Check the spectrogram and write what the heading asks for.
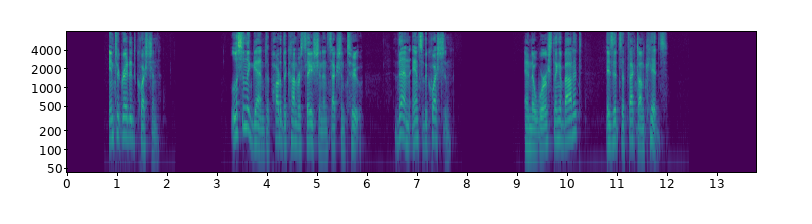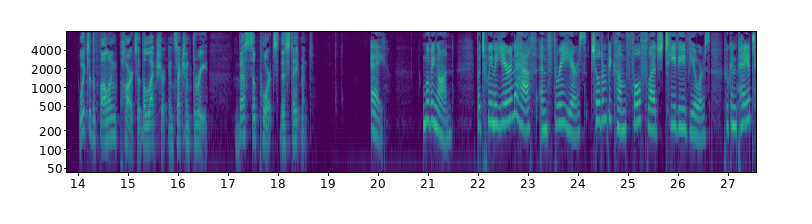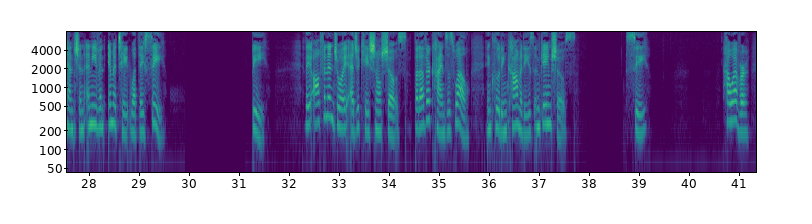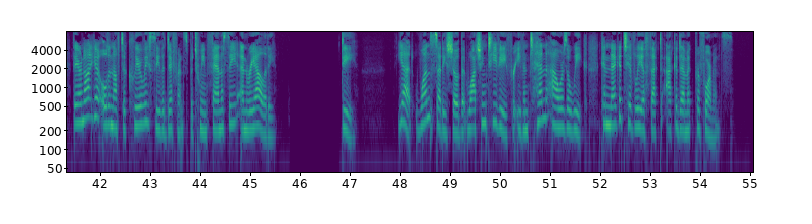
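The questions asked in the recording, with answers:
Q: Which of the following parts of the lecture in section 3 best supports this statement?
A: D: Yet, one study showed that watching TV for even 10 hours a week can negatively affect academic performance.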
